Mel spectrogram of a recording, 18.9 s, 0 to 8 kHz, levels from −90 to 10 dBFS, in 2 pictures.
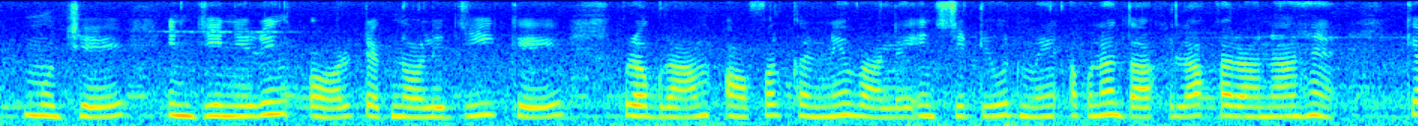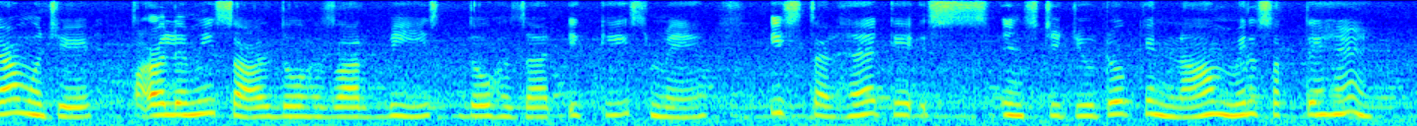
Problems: constant background noise, continuous background conversations, low volume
